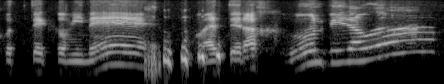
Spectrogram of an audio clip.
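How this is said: It is said in a funny way.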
